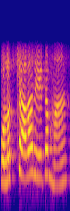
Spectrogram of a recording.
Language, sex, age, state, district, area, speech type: Telugu, female, 18-30, Andhra Pradesh, West Godavari, rural, conversation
